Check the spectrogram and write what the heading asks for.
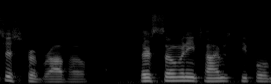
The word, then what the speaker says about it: SHRUBRAVO: How do you pronounce the star? Asterix. Okay, so SHRUBRAVO asterisk. Yeah, but it's just SHRUBRAVO.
